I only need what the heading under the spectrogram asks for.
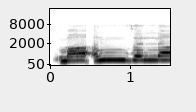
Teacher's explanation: यहाँ पर इख्फा करेंगे अंज़लना क्योंकि ये हुरूफ इख्फा है ज़ा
